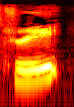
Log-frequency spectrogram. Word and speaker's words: three: me we pronounce it three because Jamaica seems to eat the H when we pronounce the number three and thanks for that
